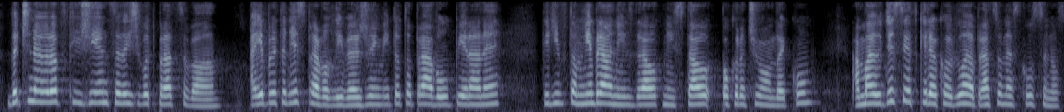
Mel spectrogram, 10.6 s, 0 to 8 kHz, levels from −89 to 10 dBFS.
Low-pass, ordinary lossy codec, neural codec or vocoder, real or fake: none; none; codec, 16 kHz, 1.1 kbps, Voila-Tokenizer; fake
